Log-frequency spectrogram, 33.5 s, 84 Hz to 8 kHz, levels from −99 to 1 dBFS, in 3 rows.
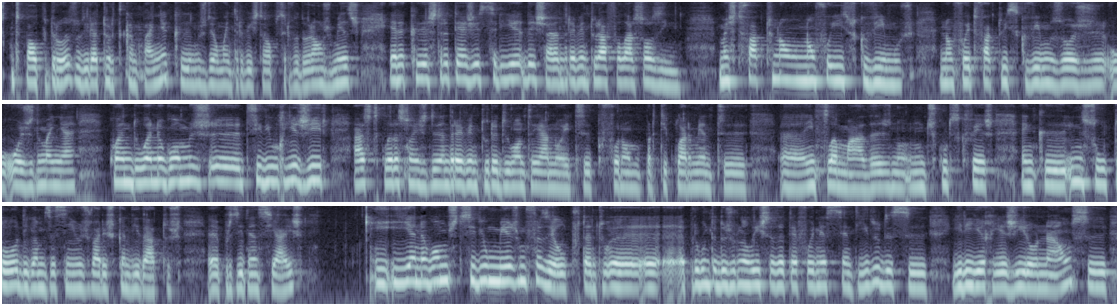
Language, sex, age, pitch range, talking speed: Portuguese, female, 20-39, 180-215 Hz, 195 wpm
